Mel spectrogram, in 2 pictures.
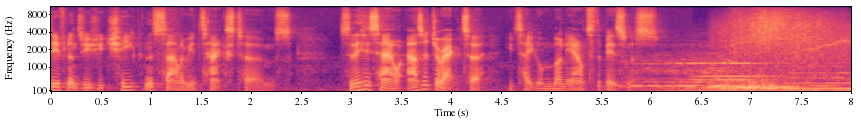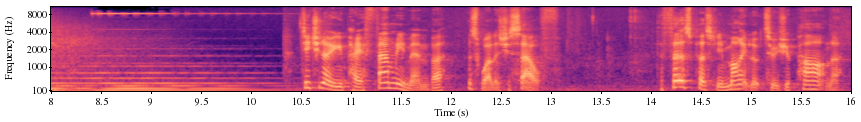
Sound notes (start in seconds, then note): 5.4 graphics whooshing; 5.4 gentle music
